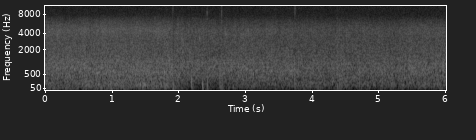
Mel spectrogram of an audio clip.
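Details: Continuous rain hiss with a few sharp drops and no calls from any animal.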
